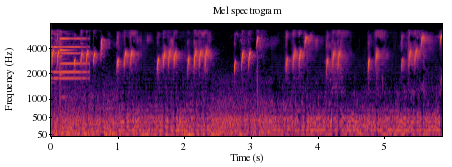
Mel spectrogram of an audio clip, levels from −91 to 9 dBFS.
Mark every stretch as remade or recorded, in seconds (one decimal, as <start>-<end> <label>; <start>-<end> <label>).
0.0-1.0 recorded; 1.0-2.4 remade; 2.4-3.3 recorded; 3.3-5.9 remade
